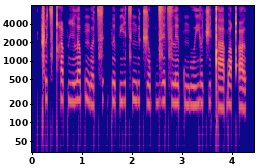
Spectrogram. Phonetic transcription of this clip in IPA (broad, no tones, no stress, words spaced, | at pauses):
ǁʉt͡sqʰipi lɐpŋɵt͡s | pepjit͡sŋʉt͡ʃop d͡zet͡slep ŋu jɵt͡ʃɨǃa ɓoqʼɵ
